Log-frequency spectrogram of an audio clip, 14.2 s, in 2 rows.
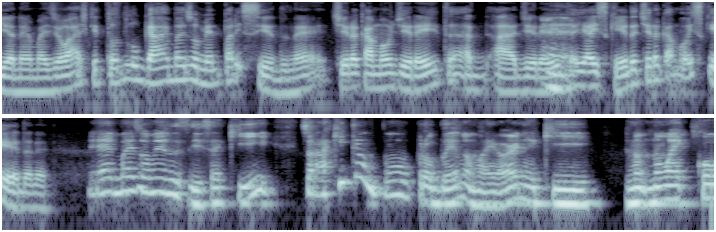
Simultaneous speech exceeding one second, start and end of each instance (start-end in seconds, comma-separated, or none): none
